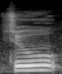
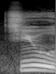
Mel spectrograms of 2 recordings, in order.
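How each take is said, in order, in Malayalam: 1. ഈ അക്ഷരം സാധാരണ ch ആണ്, glide ഇല്ല. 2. ഈ അക്ഷരത്തിൽ ch-ന് ശേഷം y-glide ഉണ്ട്. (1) "ചു എന്നല്ല" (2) "ച്യു എന്നാണ്"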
